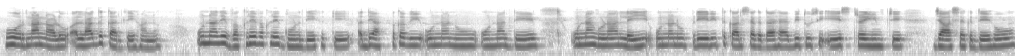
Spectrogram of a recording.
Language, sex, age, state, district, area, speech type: Punjabi, female, 30-45, Punjab, Mansa, urban, spontaneous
